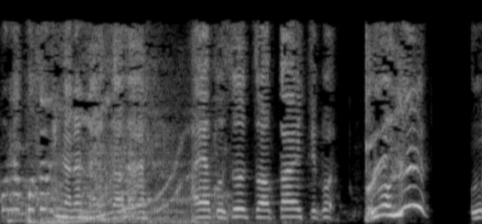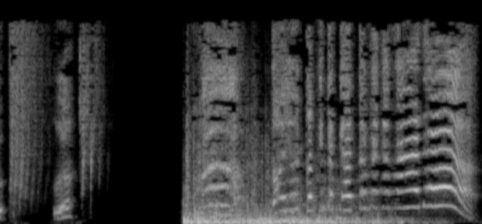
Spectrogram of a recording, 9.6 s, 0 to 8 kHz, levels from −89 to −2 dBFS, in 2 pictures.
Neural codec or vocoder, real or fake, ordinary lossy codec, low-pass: codec, 24 kHz, 3.1 kbps, DualCodec; fake; MP3, 32 kbps; 7.2 kHz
